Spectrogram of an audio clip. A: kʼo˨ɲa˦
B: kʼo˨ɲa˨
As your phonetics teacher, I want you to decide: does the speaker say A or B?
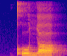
B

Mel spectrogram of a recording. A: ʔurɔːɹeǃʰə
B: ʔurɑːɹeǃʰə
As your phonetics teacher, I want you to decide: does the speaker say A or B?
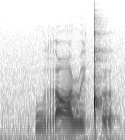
B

